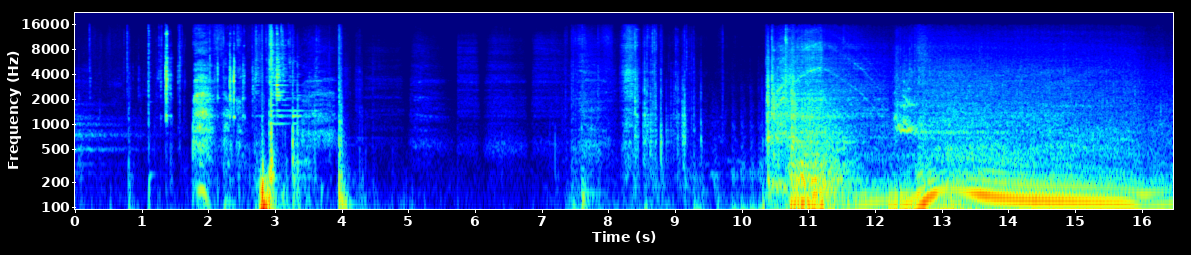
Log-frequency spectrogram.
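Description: Clicks and rattles inside a car with a heavy thump, then a car engine cranks and starts about ten seconds in, revs up briefly and settles into a steady run that drops away near the end.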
